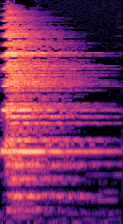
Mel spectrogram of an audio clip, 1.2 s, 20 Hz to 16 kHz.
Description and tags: Stool-squeak-09
The stools in the operating theatre, in the hospital in which I used to work, were very squeaky! They were recorded in the operating theatre at night.
squeak, friction, percussion, stool, metal, hospital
